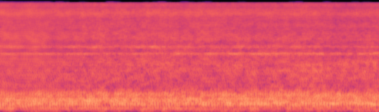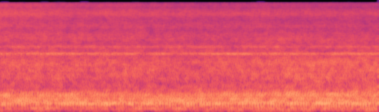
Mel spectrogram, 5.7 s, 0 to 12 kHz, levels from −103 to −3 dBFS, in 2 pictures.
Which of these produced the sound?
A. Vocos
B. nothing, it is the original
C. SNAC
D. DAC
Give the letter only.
A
